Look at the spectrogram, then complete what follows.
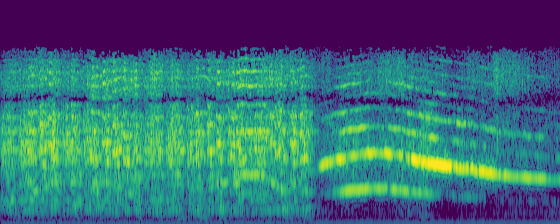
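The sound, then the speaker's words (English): A police siren, sounded by an officer approaching the scene of a crime, wails loudly, starting with a dense, rapid warbling tone and then shifting into a long, slowly rising and falling wail, with no voices over it. “What's the idea of sounding the siren, Officer Mahoney?”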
